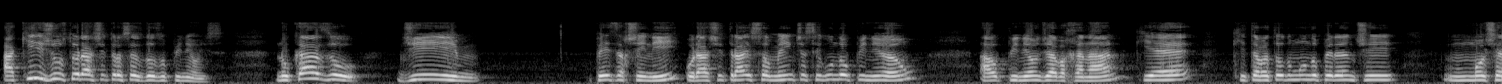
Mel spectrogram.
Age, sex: 40-59, male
